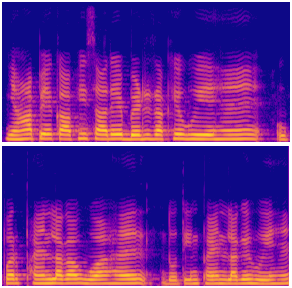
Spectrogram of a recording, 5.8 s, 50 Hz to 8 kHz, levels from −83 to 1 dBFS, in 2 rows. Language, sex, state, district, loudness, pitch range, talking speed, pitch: Hindi, female, Maharashtra, Washim, -13 LUFS, 225-245 Hz, 185 wpm, 235 Hz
